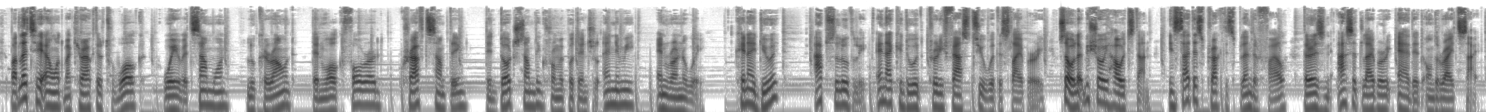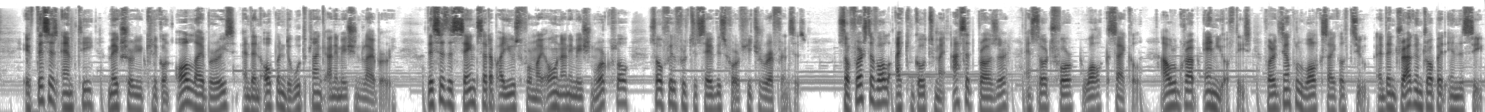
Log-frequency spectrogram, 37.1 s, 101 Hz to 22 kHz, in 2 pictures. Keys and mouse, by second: 6.9 click, 8.0-8.6 drag, 8.8-9.7 drag, 10.9 click, 11.9 click, 14.5 click, 17.1-18.9 drag, 19.5-21.5 drag, 23.2 click, 28.6-29.9 middle drag, 29.9 click, 30.6-33.0 drag, 35.3 click.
